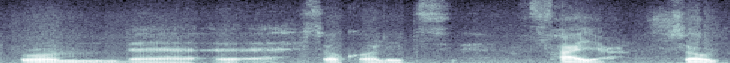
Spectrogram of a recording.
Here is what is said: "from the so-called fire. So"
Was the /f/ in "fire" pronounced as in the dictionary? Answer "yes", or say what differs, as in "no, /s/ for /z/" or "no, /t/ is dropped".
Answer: yes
